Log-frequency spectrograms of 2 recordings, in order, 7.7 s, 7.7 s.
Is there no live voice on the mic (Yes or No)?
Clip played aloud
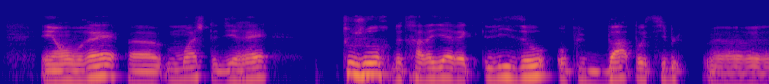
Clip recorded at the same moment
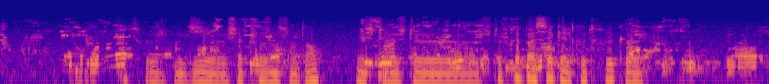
No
